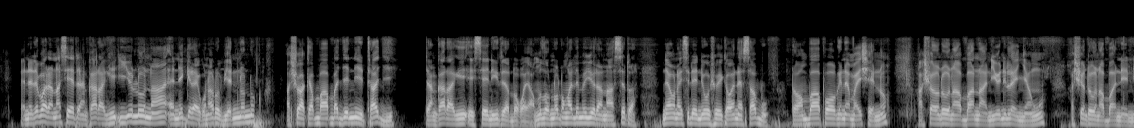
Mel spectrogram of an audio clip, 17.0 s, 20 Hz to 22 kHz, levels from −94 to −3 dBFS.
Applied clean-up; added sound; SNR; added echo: neural mask model DeepFilterNet 3.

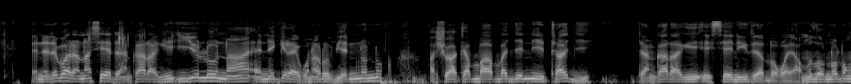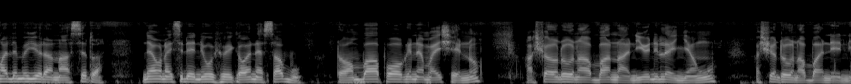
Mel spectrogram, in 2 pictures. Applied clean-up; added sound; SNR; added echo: neural mask model RNNoise.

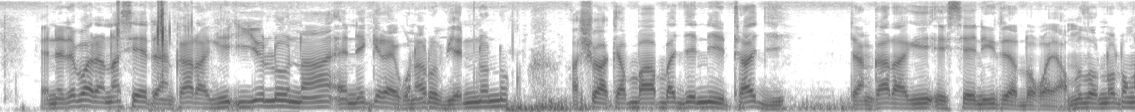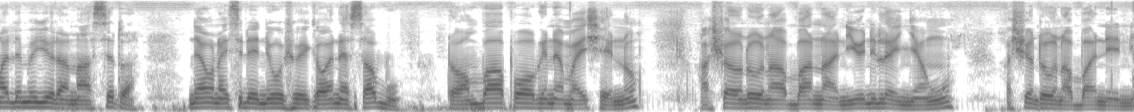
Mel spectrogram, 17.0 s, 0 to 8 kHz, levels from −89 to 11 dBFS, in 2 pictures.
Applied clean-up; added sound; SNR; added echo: none; Crack / Crushing; 6 dB; none.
